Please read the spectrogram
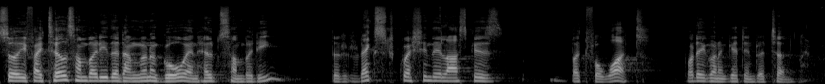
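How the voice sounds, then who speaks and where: With an Indian accent, a man talks at a fairly quick pace, his pitch fairly high with ordinary variation. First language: Indian language. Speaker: preacher. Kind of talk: sermon. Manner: hesitant, many filler words.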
